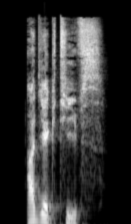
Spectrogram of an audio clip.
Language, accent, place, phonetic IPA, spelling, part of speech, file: German, Germany, Berlin, [ˈatjɛktiːfs], Adjektivs, noun, De-Adjektivs.ogg
- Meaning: genitive singular of Adjektiv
